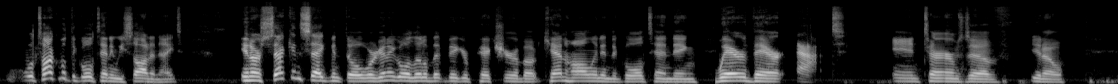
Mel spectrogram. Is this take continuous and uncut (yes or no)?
no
